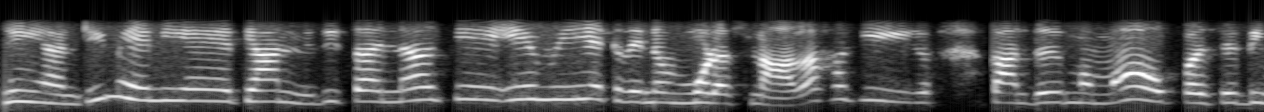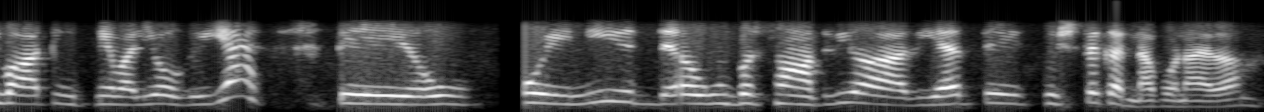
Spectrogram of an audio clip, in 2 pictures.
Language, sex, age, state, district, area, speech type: Dogri, female, 45-60, Jammu and Kashmir, Reasi, urban, conversation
